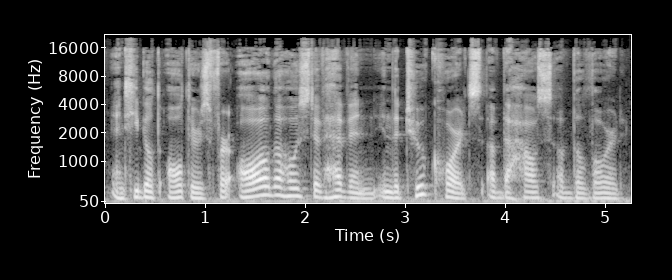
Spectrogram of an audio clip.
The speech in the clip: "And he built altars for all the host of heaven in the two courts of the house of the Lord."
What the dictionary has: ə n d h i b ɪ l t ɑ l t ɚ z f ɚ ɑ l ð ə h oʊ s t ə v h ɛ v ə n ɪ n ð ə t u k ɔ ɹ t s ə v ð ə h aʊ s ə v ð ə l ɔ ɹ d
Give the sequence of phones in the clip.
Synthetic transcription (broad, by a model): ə n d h i b ɪ l t ɑ l t ɚ z f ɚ ɑ l ð ə h oʊ s t ə v h ɛ v ə n ɪ n ð ə t u k ɔ ɹ t s ə v ð ə h aʊ s ə v ð ə l ɔ ɹ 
